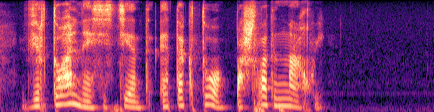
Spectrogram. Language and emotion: Russian, angry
